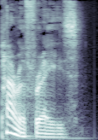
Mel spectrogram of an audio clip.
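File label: "paraphrase", British English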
